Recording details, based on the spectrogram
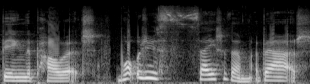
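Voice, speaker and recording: A woman's voice: fairly low pitch, very animated, a little slow, darkish tone, rough recording. A woman hosting an interview, asking plain questions and giving short encouraging replies. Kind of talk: casual interview.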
